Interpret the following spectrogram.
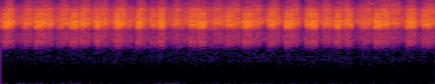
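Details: Cicadas singing in midsummer in a Greek pine forest: a dense, high, sizzling buzz pulsing in rapid throbs, about two or three a second, with no other sounds.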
